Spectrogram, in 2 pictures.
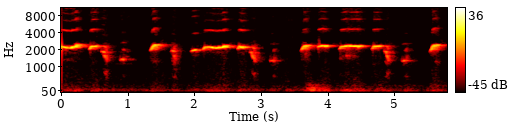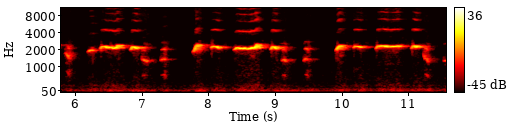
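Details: Pet cockatiel whistling indoors, the same short tune repeated about six times, each phrase of level whistled notes ending in a downward slur.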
